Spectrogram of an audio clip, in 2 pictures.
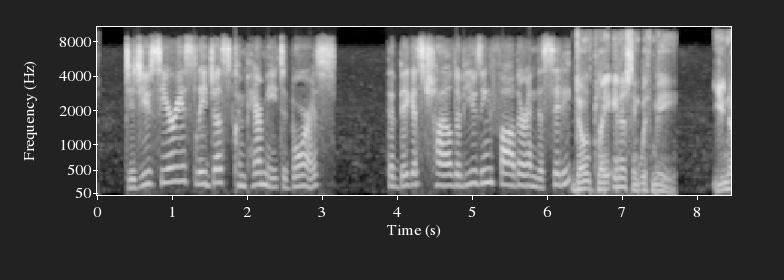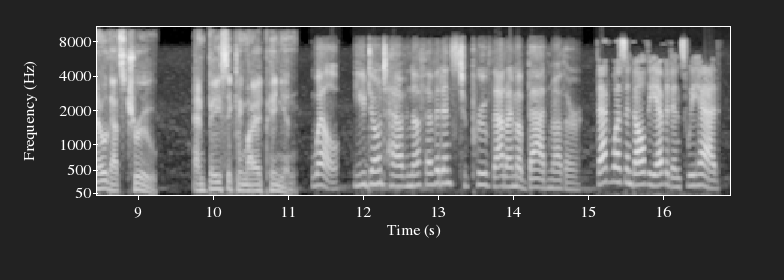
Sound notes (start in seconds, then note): none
